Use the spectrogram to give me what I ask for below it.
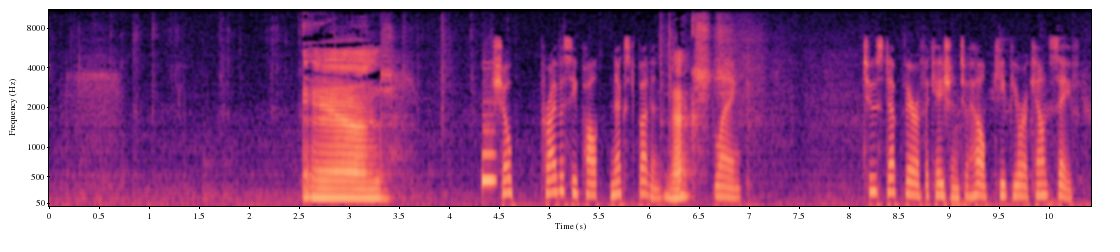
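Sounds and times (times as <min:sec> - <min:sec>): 
password being typed on a computer keyboard: 0:00.1 - 0:02.6
speech: 0:02.6 - 0:03.5, 0:04.5 - 0:07.1, 0:08.2 - 0:10.4.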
